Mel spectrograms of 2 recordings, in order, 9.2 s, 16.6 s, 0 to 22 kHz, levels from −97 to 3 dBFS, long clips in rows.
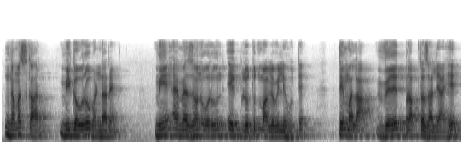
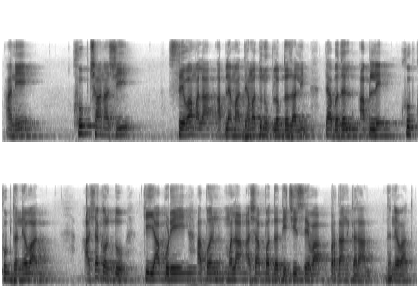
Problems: background sounds at intervals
